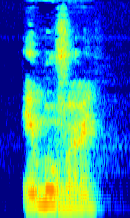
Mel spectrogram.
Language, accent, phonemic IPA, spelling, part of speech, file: French, Canada, /e.mu.vʁe/, émouvrez, verb, LL-Q150 (fra)-émouvrez.wav
- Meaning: second-person plural future of émouvoir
